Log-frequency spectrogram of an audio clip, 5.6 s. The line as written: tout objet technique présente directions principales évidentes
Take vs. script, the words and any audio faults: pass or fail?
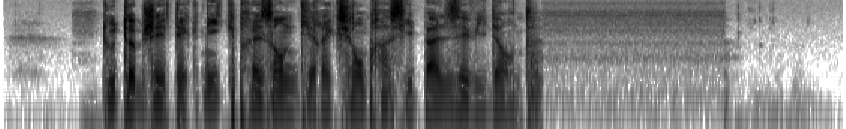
pass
